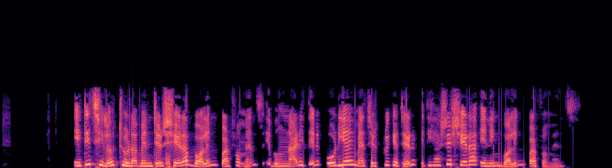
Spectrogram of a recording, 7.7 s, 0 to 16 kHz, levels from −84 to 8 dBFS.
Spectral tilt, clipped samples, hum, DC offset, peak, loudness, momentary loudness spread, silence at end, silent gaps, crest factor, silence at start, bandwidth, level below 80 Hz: -2.5 dB/octave; under 0.1%; none; under 0.1%; 0 dBFS; -15 LUFS; 9 LU; 0.5 s; none; 16 dB; 0.95 s; 8 kHz; -50 dBFS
